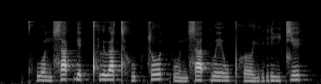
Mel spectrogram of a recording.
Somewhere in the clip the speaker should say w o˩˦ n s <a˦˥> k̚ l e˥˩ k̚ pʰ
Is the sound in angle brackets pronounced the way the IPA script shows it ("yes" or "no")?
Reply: yes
